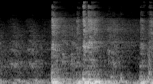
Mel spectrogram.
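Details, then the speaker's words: 1963 Dodge 330 with 426 Max Wedge, cold, no carburetor preheat, electronic ignition: catches on the first bump of the key with a sharp burst, coughs, then fades and sputters, won't stay running; owner suspects late timing, adjusting distributor. "I do like that it pretty much hits on the first bump of the key with the protronics it just doesn't want to stay running there's no preheat to those carburetors this thing's going to be cold"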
